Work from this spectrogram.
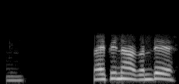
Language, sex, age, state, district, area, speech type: Bodo, female, 18-30, Assam, Udalguri, urban, conversation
